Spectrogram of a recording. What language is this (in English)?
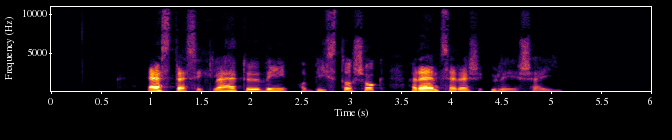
Hungarian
